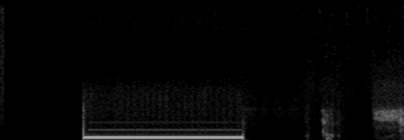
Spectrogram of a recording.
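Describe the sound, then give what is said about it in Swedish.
A single steady telephone ringing tone lasts about a second, loud and clear, followed by a faint click and a brief rustle as the line picks up, as a call is placed to a business partner's CEO. “Nu tar vi en kort paus och ringer upp min huvudsamarbetspartner Invacare och pratar med VD”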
